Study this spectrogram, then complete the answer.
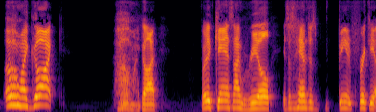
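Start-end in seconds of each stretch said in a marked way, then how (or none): none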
